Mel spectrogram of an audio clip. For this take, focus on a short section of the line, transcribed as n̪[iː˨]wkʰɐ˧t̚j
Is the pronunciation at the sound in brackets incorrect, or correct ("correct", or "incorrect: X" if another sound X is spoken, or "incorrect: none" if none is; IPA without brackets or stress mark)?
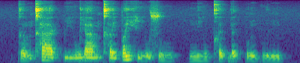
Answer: correct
